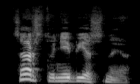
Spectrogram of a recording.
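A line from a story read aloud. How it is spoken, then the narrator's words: Gruff grumble. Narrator (Russian): буркнул бамут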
